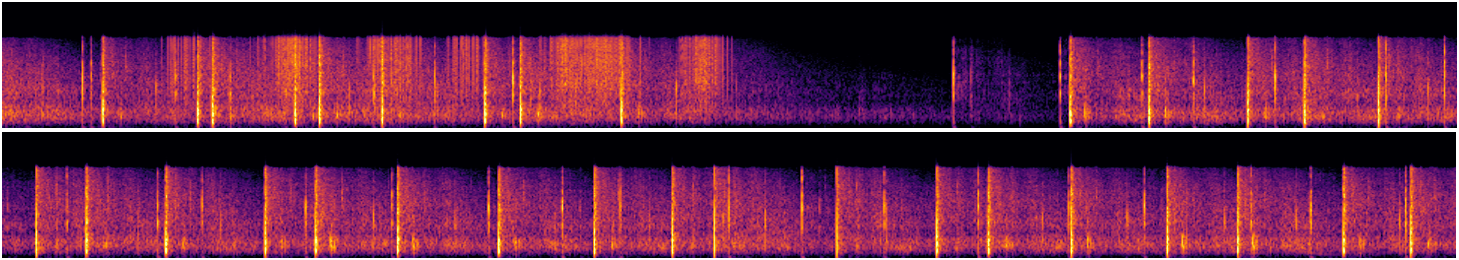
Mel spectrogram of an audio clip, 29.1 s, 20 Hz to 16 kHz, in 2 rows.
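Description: A 30 mm multi-shot fireworks cake firing shot after shot, sharp reports with crackling between them. The firing dies away about a third of the way in and stops for a couple of seconds, then resumes at a steady two to three shots a second.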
